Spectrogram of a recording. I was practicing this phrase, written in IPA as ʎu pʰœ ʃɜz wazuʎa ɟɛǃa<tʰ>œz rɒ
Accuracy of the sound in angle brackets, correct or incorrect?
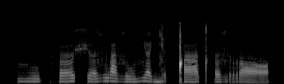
correct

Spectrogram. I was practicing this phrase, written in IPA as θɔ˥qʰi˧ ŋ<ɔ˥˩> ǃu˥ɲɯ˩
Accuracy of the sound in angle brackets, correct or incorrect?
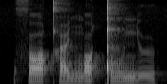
correct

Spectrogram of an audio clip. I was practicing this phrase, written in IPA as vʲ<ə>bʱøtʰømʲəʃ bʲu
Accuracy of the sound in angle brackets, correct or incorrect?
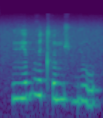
incorrect: œ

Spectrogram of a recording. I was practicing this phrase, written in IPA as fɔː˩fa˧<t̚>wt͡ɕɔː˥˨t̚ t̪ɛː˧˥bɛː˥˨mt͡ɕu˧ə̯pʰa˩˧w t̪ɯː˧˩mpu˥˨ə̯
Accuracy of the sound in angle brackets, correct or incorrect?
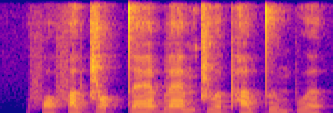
incorrect: none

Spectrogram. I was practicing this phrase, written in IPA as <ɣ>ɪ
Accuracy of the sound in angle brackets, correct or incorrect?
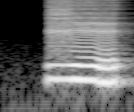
correct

